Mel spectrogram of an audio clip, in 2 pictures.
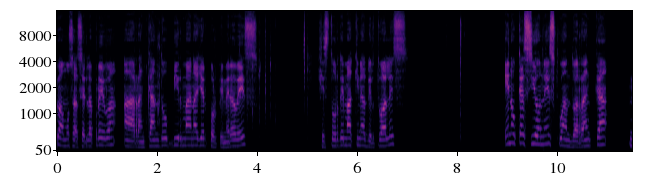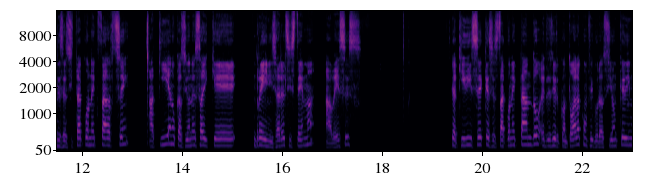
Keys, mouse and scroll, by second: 1.5 alt+super+d, 3.2-4.6 typing, 7.9 Return.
